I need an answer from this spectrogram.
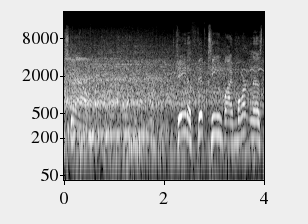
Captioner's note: cheering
